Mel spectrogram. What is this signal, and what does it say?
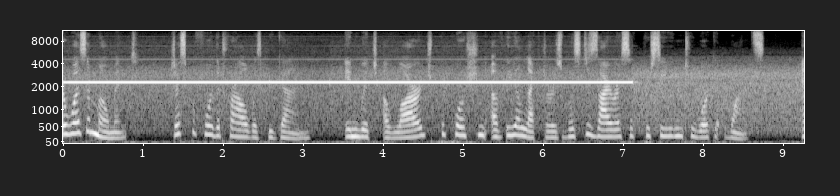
A steady tone, with room echo and speech in English. There is no code.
